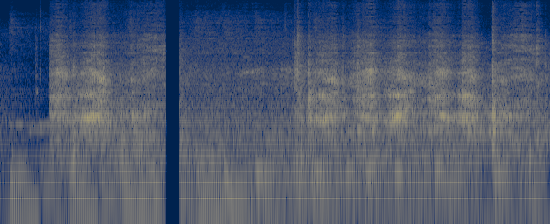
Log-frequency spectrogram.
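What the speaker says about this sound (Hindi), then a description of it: "एक कप शुगर में आपको आधा कप पानी डालना है फिर इसको चलाते रहेंगे" Sugar and water being stirred in a pan to make syrup for shakarpara, a steady scraping and rubbing with a brief pause, close and fairly loud, with no talking.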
